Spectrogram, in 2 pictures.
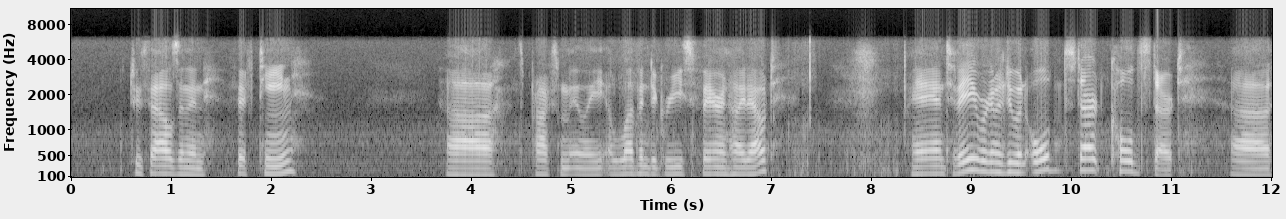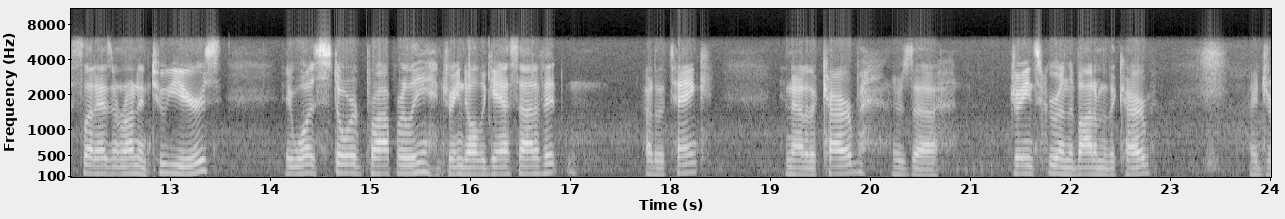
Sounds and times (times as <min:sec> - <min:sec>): Speech: 0:00.6 - 0:02.4, 0:03.7 - 0:07.1, 0:08.4 - 0:13.5, 0:14.2 - 0:17.1, 0:17.8 - 0:18.4, 0:19.1 - 0:20.8, 0:21.4 - 0:22.9, 0:23.8 - 0:24.0.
